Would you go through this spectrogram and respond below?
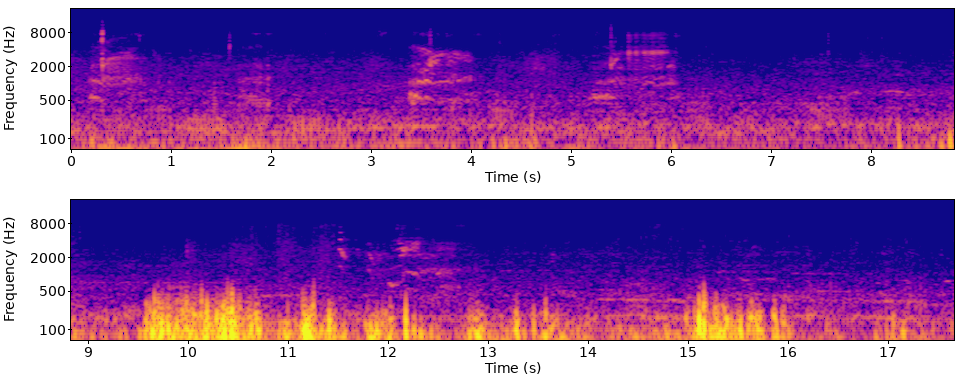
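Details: Little kittens meowing: a few short, faint, harmonic mews spaced a couple of seconds apart early on, followed by loud low thumps and rustling handling noise in the second half.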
